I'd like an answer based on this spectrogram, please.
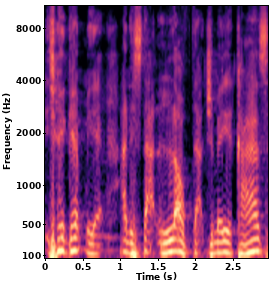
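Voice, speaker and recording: A man's dark, mellow tone at a moderate pace, with fairly even intonation. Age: 50s. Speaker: DJ and music producer. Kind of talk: panel discussion.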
